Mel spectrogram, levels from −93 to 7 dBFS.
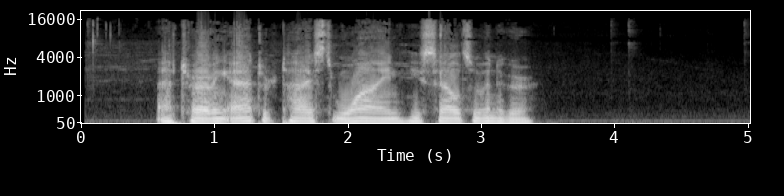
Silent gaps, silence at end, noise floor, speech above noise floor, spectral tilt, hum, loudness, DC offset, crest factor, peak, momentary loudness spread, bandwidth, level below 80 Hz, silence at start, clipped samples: none; 1.65 s; -54 dBFS; 46 dB; -6 dB/octave; none; -9 LUFS; under 0.1%; 10 dB; 0 dBFS; 7 LU; 16 kHz; -30 dBFS; 0.55 s; 0.3%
